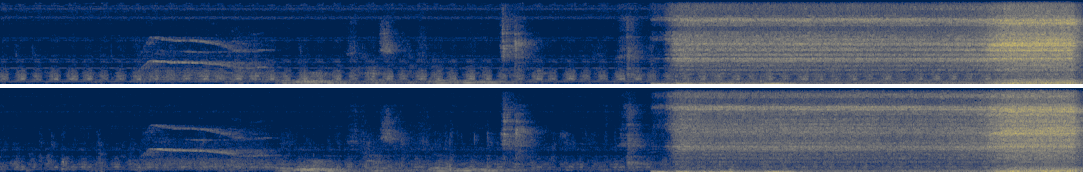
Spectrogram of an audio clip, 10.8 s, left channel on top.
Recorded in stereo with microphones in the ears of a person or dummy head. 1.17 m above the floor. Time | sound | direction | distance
1.4 | laughter | 75° left (ahead or behind) | 2 m
2.7 | a man speaking | 60° left (ahead or behind) | 3.5 m
5.0 | chewing | 50° left (ahead or behind) | 3.5 m
6.5 | a hiss | 35° left (ahead or behind) | 1.3 m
